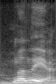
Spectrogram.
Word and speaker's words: Malia: So he knew something about the law before this conversation with Malia. I think her name is Malia or Mali. How do you pronounce it? What? Malia.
